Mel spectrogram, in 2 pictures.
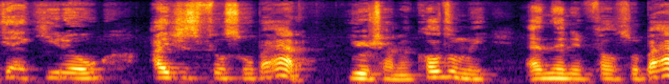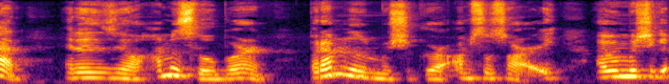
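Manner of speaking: frantic, mile-a-minute, fast rattled-off babble. Recapping a show, the speaker imitates how Courtney talks, imitating Courtney's frantic talk. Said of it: "She speaks very frantically".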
